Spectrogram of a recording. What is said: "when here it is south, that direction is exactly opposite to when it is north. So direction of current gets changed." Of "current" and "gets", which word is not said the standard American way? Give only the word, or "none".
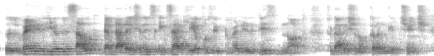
gets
